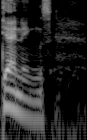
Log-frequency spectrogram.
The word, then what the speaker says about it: Dennings: And by the way, I know for the past couple of weeks I kept on saying Kat Jennings, and I'm really, really sorry, it's Kat Dennings. So I, like, she listens to this podcast, I'm sure she doesn't. Miss Dennings, I apologize for butchering your name. It is Kat Dennings.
